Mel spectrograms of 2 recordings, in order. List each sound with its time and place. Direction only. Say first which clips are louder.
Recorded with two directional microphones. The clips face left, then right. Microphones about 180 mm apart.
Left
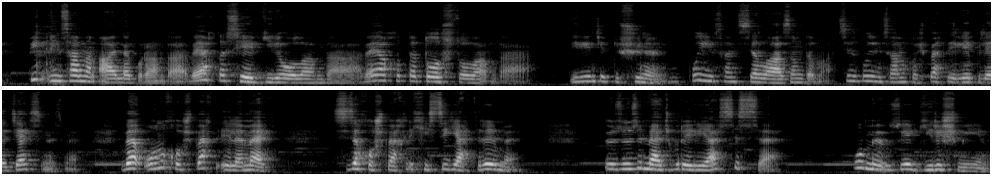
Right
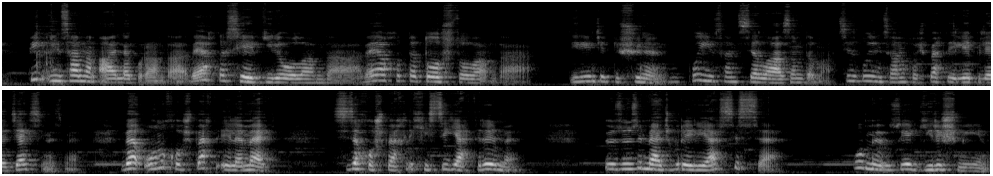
0.5 s speech: even; 15° right (ahead or behind)
5.6 s speech: even; 20° left (ahead or behind)
5.9 s speech: right 1 dB; 20° right (ahead or behind)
